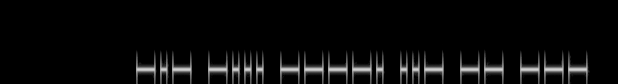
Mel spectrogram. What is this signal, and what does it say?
Morse code, heard as a keyed tone, about 20 wpm, 700 Hz. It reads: KB9UMO
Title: USA Call Signs Repeated 2x 20wpm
